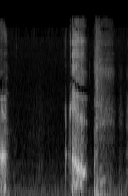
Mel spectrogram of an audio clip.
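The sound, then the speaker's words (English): A person gasps through the halting build-up of a sneeze that never arrives: a short breath, then two strained, breathy vocal bursts, with no actual sneeze and no talking. “you know when you know there's a sneezer, but it's like not happening?”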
